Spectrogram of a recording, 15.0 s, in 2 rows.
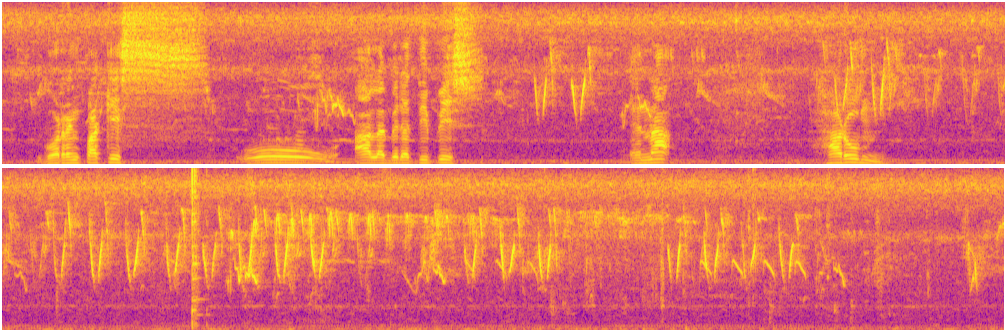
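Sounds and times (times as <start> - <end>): birds chirping rapidly: 0.0 - 15.0.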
